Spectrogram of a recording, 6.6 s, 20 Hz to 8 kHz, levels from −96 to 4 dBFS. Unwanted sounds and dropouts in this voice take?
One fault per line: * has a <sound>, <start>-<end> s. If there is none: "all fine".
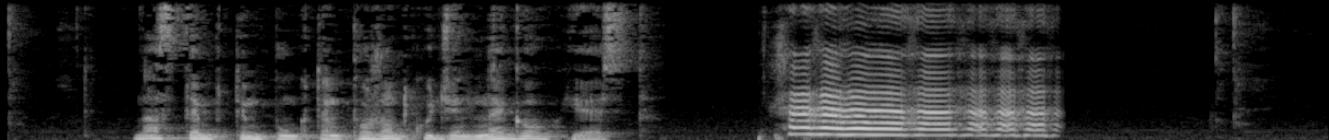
* has a laugh, 3.8-5.3 s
